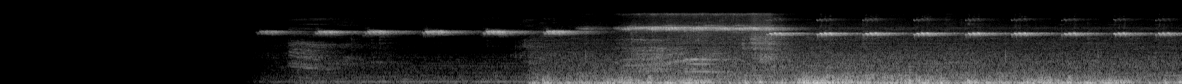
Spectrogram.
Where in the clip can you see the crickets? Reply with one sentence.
The crickets can be heard from 2.5 to 11.7 s.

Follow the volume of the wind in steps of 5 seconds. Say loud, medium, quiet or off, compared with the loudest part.
off, loud, loud.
